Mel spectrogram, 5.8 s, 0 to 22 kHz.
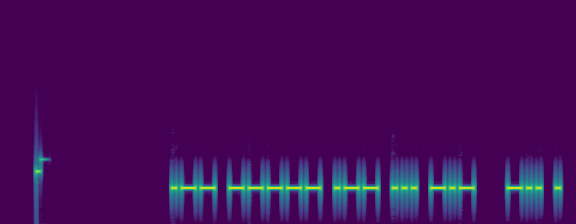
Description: Morse code, heard as a keyed tone, about 25 wpm, 690 Hz. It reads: W0WSK DE
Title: SOTA QSO Practice 25wpm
